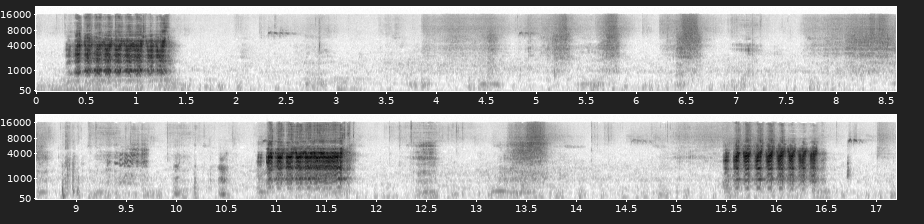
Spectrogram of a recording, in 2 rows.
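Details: Domestic goats arguing, recorded June 24, 2014, some flapping their tongues: three loud, harsh bleats with rich harmonics, each about a second long and spaced several seconds apart, between quieter shuffling, snorts and soft clicks.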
